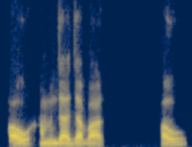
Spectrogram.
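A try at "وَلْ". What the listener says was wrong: ওয়াও লাম জাবার ওয়াল, হামজাটা বাদ। হামজাটা বাদ যাবে, এই হামজাটা পড়া হবে না, ওয়াও লাম জাবার ওয়াল, ঠিক আছে।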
